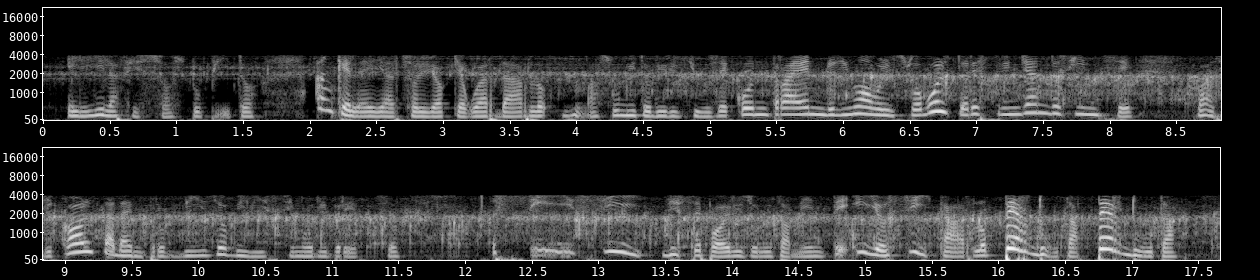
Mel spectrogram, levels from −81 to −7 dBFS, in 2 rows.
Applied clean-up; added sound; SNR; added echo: none; Fill (with liquid); 10 dB; none.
